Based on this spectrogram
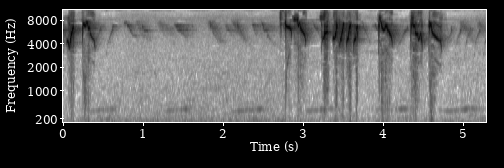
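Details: Mountain white-eye delivering scattered sharp high chirps and quick trilled bursts, with soft low whistled notes repeating faintly in the background.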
